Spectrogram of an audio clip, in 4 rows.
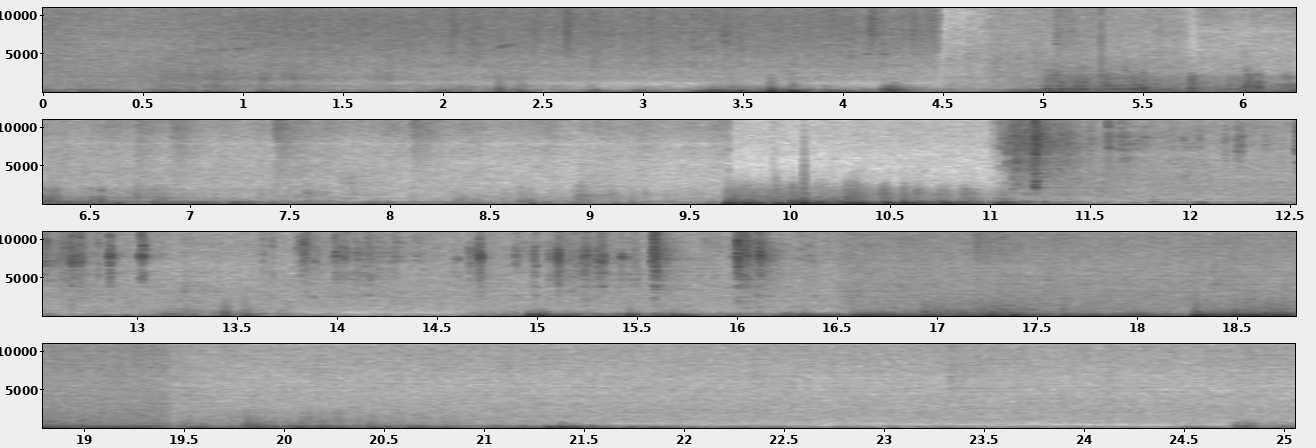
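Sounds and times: faint crackling patter: 0:00.0 - 0:09.4, 0:10.8 - 0:17.5
deep thunder-like rumbles: 0:00.0 - 0:23.2.

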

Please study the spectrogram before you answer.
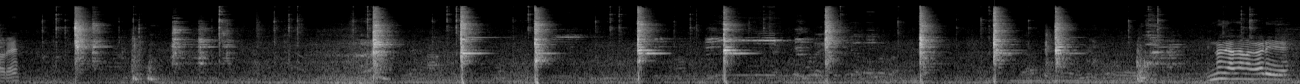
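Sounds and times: hammer striking steel: 0:00.7 - 0:02.4, 0:03.6 - 0:11.7.

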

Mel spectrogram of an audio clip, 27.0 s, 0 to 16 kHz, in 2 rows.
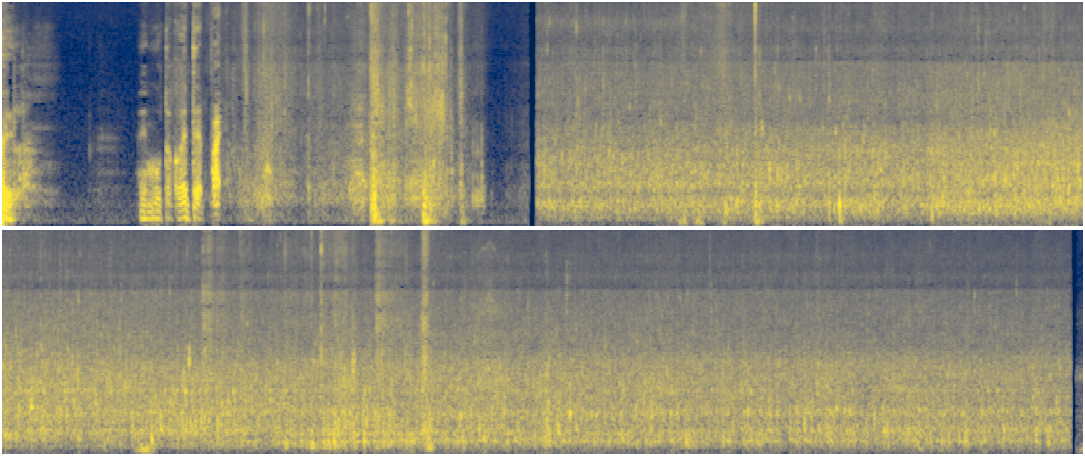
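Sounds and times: brook running over stones: 0:06.7 - 0:26.9.

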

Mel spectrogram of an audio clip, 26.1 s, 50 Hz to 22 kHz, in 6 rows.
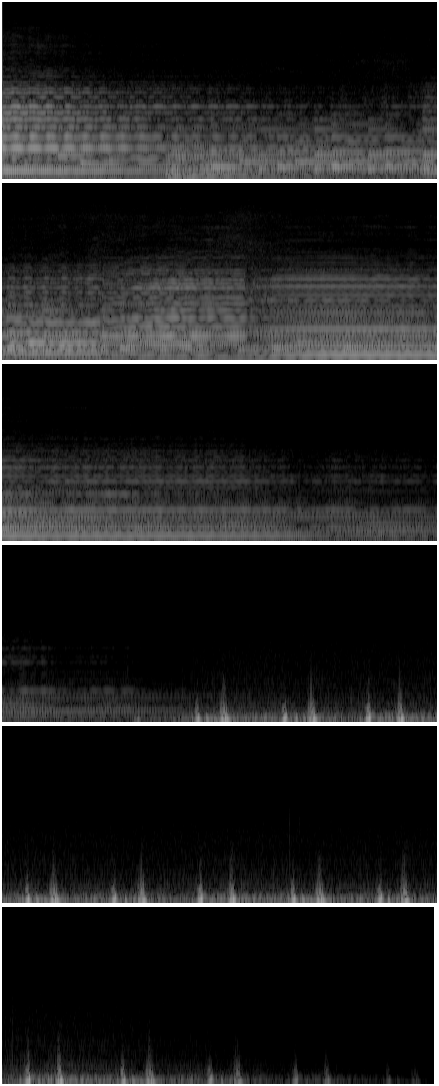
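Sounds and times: heartbeat thumps: 0:14.9 - 0:26.0.

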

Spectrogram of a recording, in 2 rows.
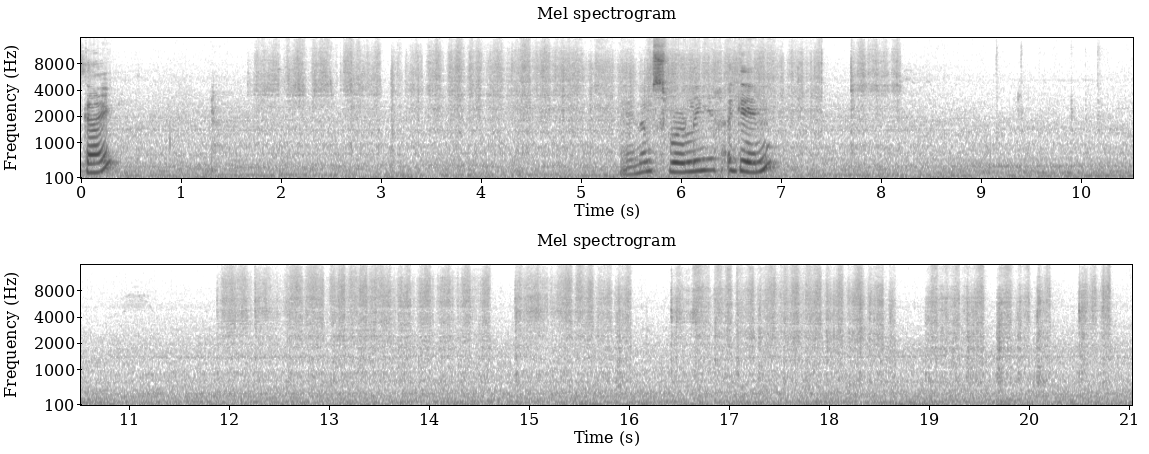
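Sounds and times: brush scrubbing paint on canvas: 0:01.7 - 0:08.2, 0:11.9 - 0:20.9.

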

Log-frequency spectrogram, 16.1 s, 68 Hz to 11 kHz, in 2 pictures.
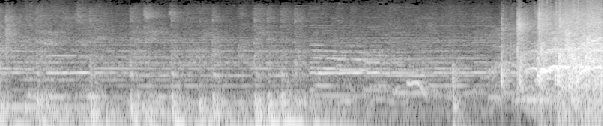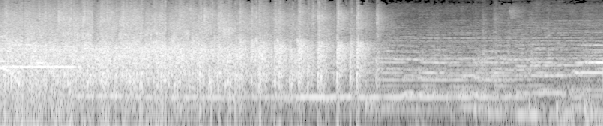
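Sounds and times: audience applause: 0:06.7 - 0:13.2.

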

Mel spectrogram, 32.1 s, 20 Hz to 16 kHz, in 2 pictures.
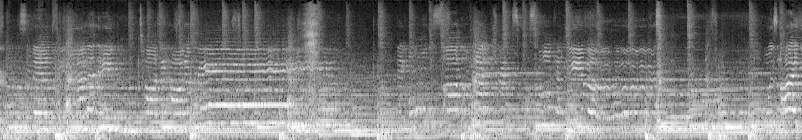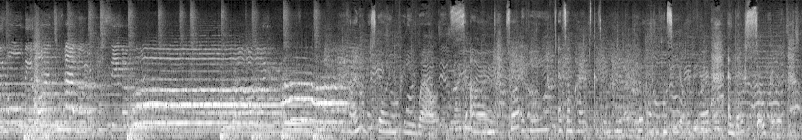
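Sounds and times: woman singing with vibrato: 0:00.0 - 0:07.2, 0:07.9 - 0:32.0
instrumental accompaniment: 0:00.0 - 0:32.0.

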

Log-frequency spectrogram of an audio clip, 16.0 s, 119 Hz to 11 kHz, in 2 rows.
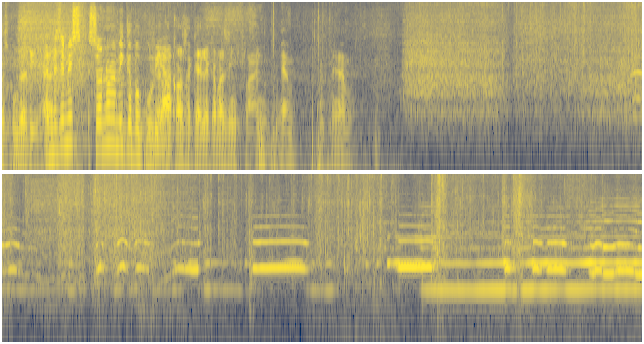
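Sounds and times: bagpipe drone and chanter: 0:07.7 - 0:16.0.

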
